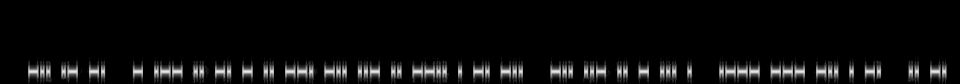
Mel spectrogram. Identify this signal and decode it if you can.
Morse code, heard as a keyed tone, about 40 wpm, spaced as for 35 wpm, 600 Hz. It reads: DAN TWINTIGDUIZEND DUITSE JODEN IN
